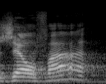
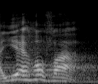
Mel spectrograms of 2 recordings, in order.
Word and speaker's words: Yehová: é o Deus, a Yehová, né? Eu faço essa pronúncia porque eu entendo que assim é que mais se aproxima, né? Porque Javé, não existe J lá, isso já foi uma coisa do período medieval aí.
